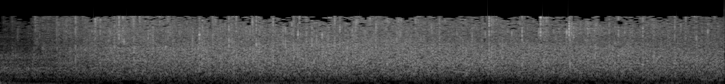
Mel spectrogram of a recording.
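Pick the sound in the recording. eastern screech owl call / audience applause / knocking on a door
audience applause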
